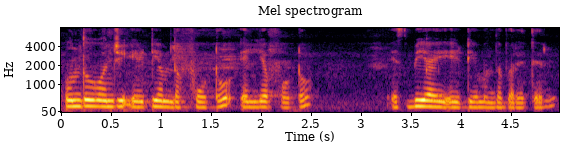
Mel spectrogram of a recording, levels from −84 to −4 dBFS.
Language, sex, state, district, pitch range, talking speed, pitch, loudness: Tulu, female, Karnataka, Dakshina Kannada, 185-215 Hz, 130 wpm, 195 Hz, -17 LUFS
